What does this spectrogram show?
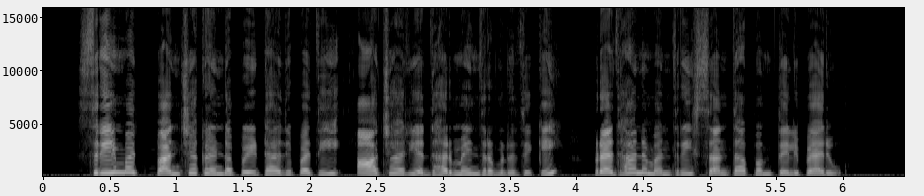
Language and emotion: Telugu, neutral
